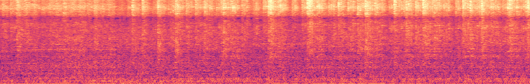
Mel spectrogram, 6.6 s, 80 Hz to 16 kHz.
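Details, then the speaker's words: 1930 Ford Model A barn find after swapping in a used spare motor and radiator, started with the choke: low, steady four-cylinder chug with an even beat and no knocks or rattles; running cleanly. "Well, we replaced the motor, got it installed, put the radiator in. Let's fire it up and see what we can do here."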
